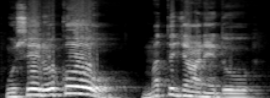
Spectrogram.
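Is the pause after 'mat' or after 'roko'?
after roko. There is a pause right after 'roko'. He should be stopped. "रोकने की बात हो रही है।"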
